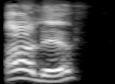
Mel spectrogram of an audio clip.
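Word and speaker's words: aleph: like this is a is a Hebrew letter pronounced Alf and the canity of R we denote by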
